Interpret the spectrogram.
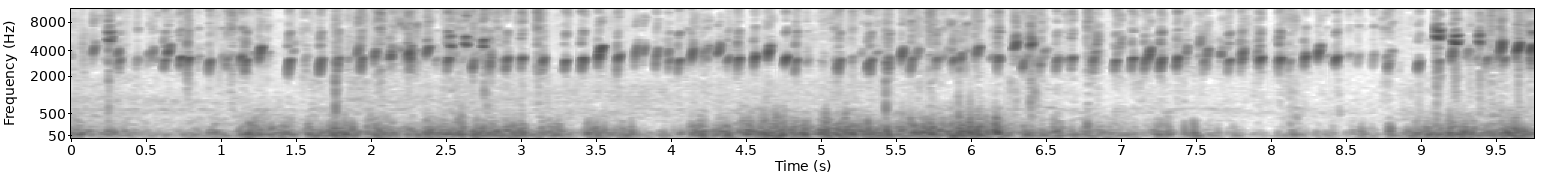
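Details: Several goldfinches in the field calling to others of their kind, a continuous twittering chatter of high notes over persistent low rumbling noise.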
